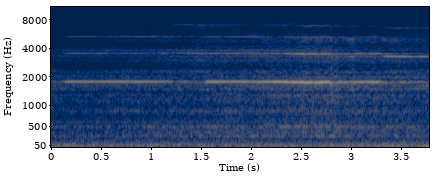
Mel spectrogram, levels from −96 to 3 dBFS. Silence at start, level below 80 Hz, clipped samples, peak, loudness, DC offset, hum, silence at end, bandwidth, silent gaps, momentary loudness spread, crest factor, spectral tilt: 0 s; -62 dBFS; under 0.1%; -32 dBFS; -44 LUFS; under 0.1%; none; 0 s; 7.6 kHz; none; 14 LU; 14 dB; 1 dB/octave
